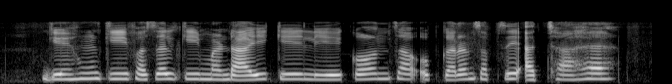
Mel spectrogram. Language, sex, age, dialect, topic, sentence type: Hindi, female, 25-30, Garhwali, agriculture, question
